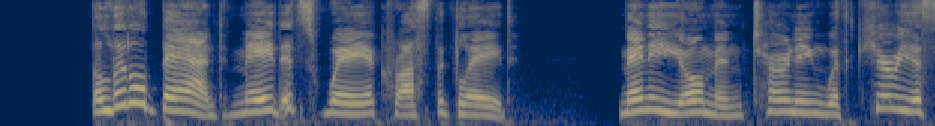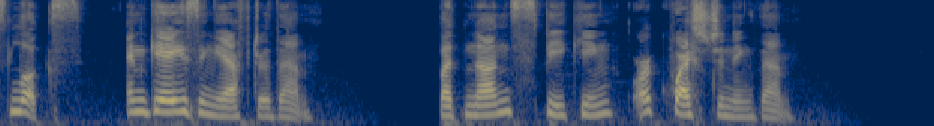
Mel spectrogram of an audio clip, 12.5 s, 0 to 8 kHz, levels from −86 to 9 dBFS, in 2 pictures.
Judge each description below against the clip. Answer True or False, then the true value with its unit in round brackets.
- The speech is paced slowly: True (120 wpm)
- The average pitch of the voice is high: True (215 Hz)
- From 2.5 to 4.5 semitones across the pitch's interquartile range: False (5.0 semitones)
